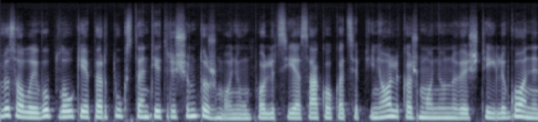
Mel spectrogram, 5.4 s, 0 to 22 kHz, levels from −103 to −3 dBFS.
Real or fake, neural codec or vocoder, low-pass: fake; autoencoder, 48 kHz, 128 numbers a frame, DAC-VAE, trained on Japanese speech; 19.8 kHz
